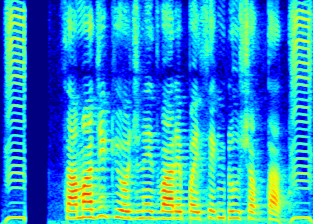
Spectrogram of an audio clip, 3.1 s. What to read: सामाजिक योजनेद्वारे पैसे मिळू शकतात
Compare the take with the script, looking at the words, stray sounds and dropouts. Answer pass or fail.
fail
